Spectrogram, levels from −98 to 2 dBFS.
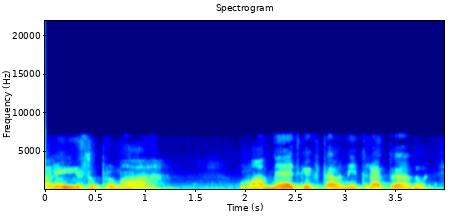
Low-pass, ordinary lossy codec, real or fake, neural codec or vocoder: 7.2 kHz; AAC, 48 kbps; fake; codec, 16 kHz, 4 kbps, X-Codec, WavLM features, trained on Multilingual LibriSpeech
